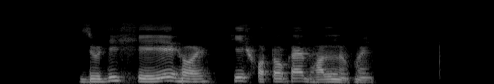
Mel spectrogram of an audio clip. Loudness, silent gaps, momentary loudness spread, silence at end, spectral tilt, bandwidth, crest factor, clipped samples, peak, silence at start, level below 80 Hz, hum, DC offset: -34 LUFS; none; 9 LU; 1.2 s; -5 dB/octave; 7.6 kHz; 18 dB; under 0.1%; -18 dBFS; 0.8 s; -68 dBFS; none; under 0.1%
